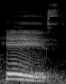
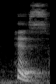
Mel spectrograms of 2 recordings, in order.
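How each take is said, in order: First: The vowel is drawn out long. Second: The vowel is clipped very short. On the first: The speaker calls it wrong. "so it's not his" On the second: The speaker calls it right. "very short"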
